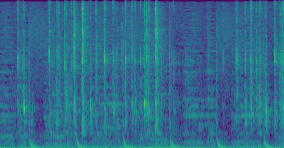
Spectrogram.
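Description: Keystrokes on a computer keyboard as a terminal command is typed, a steady run of close, crisp clicks and taps with regular heavier key thumps, heard alone without voices.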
